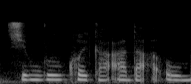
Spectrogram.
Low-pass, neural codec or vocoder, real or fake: 7.2 kHz; codec, 16 kHz, 2 kbps, X-Codec, WavLM features, trained on Multilingual LibriSpeech; fake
